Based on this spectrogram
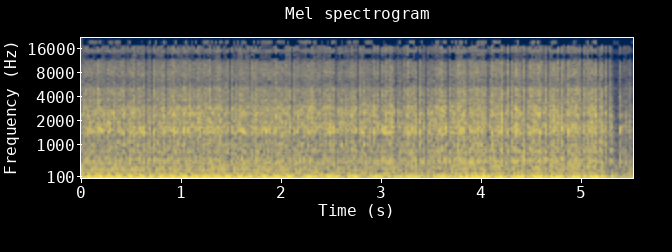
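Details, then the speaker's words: Abandoned 1979 Ford F250 fed fuel through the mechanical pump: loud, lumpy running with an uneven beat that fades as it burns the fuel and dies, won't idle; owner suspects a stuck choke. "all right well it uh burned all that fuel real fast doesn't want to idle kinda sounds like the choke stuck that would make sense i guess"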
